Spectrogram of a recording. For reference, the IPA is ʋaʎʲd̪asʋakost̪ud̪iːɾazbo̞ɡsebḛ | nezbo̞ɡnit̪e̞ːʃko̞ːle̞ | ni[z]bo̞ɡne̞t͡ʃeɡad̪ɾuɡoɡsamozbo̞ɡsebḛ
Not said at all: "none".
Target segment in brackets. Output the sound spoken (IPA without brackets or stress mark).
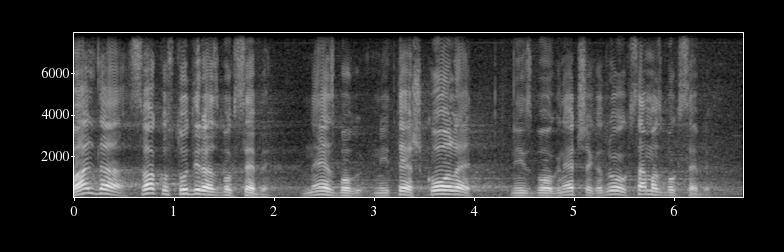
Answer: z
